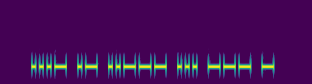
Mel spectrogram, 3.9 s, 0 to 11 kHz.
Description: Morse code, heard as a keyed tone, about 25 wpm, 700 Hz. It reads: VA2SOT
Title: DXCC-100 Call Signs - 6 Characters - 25wpm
